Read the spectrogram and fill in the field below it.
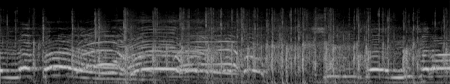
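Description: A live audience applauds an improv player as he is introduced at an improv night, a dense wash of clapping over a warbling, sustained tonal sound, with the crowd noise steady throughout.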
